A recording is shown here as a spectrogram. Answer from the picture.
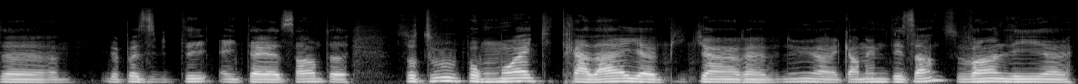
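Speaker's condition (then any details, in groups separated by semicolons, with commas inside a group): Cerebral palsy; acquired, wheelchair user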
